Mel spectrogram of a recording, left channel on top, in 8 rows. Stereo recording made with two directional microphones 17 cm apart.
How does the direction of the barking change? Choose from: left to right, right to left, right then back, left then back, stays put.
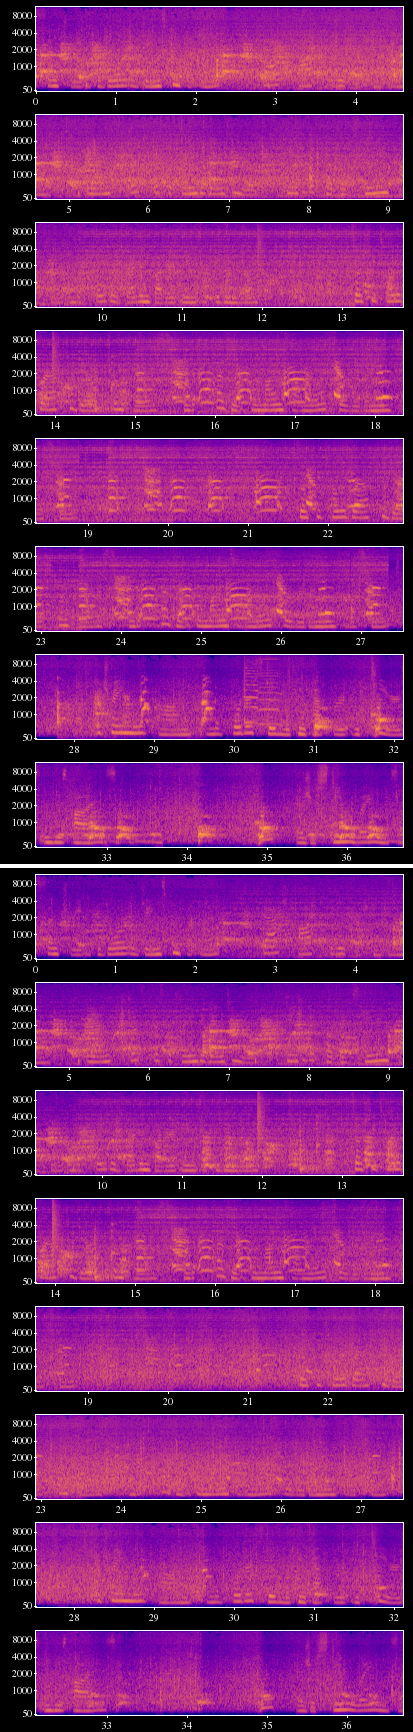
right then back.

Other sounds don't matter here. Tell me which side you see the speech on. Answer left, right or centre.
centre.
